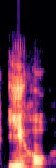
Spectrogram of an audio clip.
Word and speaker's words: hijo: For example, the J in Spanish is pronounced like a H. So for example, if you see the word you see my son, you will say hijo.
